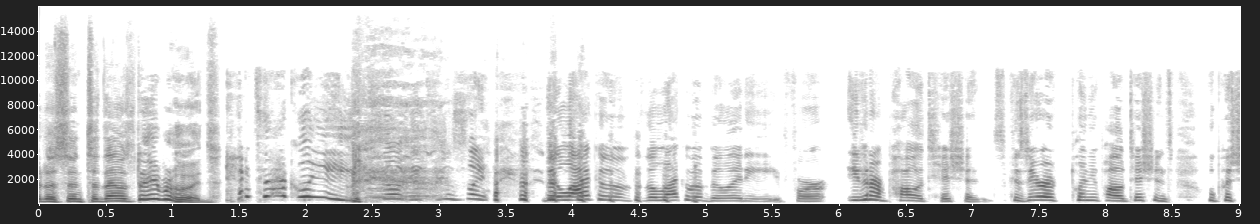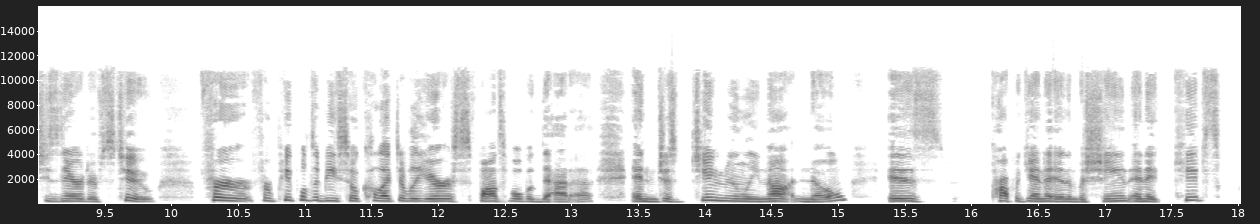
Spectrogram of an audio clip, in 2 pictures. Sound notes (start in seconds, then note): 2.2 laughing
